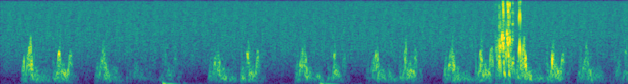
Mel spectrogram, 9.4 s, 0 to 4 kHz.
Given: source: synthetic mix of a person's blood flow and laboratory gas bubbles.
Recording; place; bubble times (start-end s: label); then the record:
Doppler ultrasound of blood flow; precordium
7.40-7.92 s: bubbles
From the record:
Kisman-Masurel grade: 212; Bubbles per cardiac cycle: several, 3 to 8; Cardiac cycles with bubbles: 1 to 10%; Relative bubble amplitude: moderate (0.250 to 0.450); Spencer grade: 1 (occasional bubble signal discernible with the cardiac motion signal, with majority of cardiac periods free of bubbles); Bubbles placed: anywhere in the cardiac cycle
